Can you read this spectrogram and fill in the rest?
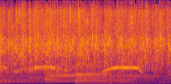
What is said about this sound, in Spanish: Pedimos que se desaten milagros, milagros, milagros, milagros, Señor. Milagros para la gloria eh, de tu nombre. Y si usted lo cree, aplauda muy fuerte.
